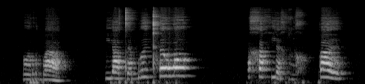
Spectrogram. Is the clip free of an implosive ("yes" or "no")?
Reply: yes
